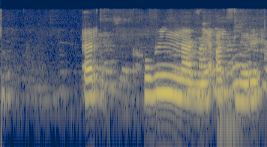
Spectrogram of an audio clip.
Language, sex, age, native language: Icelandic, male, 10, Polish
